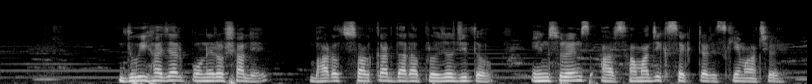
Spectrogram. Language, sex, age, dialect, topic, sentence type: Bengali, male, 41-45, Northern/Varendri, banking, statement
